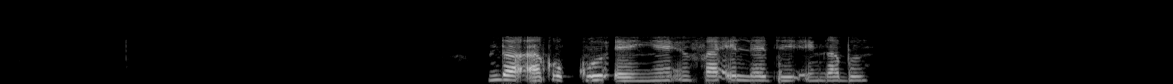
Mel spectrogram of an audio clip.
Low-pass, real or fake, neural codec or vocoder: 3.6 kHz; fake; codec, 16 kHz, 16 kbps, FreqCodec, larger model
